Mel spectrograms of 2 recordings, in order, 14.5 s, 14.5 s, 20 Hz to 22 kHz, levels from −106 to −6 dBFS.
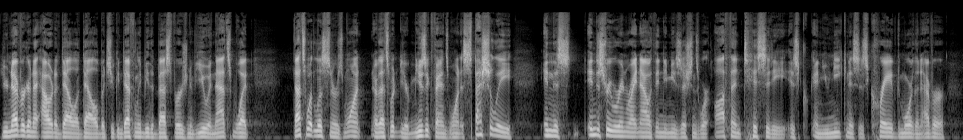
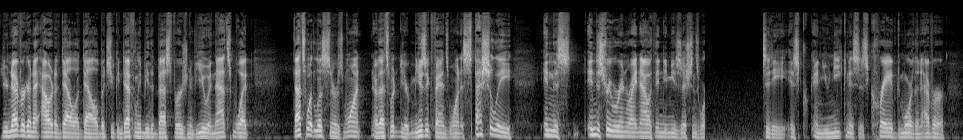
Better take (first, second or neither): first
